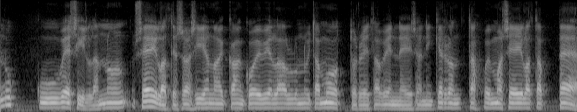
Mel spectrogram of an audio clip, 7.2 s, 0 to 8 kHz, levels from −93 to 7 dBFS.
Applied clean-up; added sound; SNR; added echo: none; none; none; none.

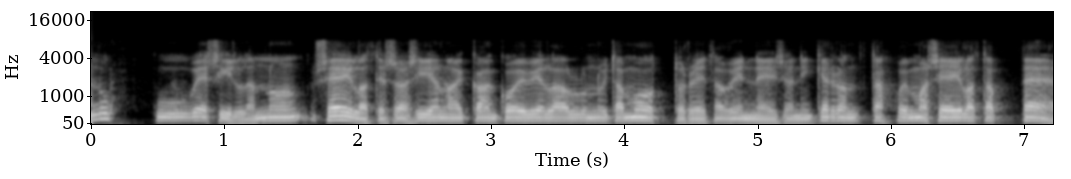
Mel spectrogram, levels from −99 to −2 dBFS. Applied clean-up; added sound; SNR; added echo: neural mask model DeepFilterNet 3.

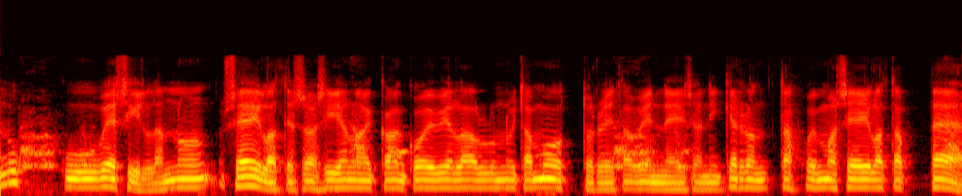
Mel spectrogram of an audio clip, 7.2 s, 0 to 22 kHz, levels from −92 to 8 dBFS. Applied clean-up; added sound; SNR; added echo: neural mask model RNNoise.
